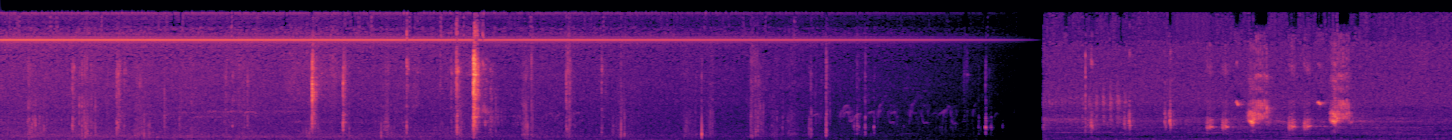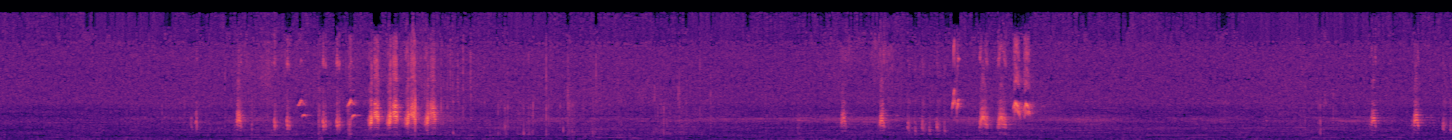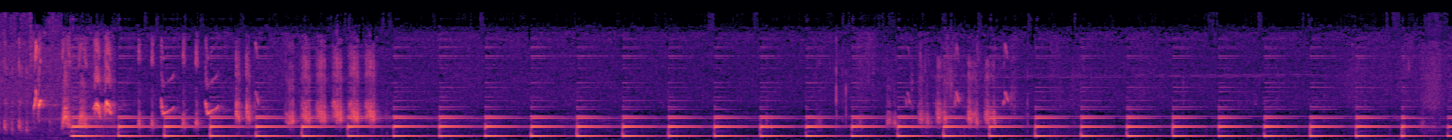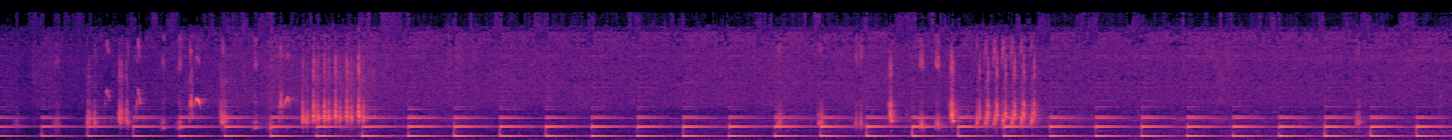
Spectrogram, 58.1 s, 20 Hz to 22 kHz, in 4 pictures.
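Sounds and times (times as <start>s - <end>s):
level crossing warning bell: 0.0s - 8.2s, 29.7s - 58.0s.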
